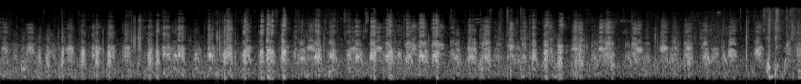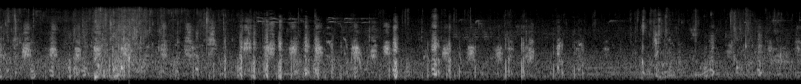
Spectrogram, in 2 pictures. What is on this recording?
Ducks in Water
About a dozen ducks quacking at the side of a small pond and splashing as several of them jump in the water. Recorded on Zoom H2. Frequencies below 350 Hz are rolled off to help remove ambient city rumble.
splash, quack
